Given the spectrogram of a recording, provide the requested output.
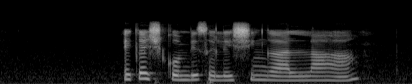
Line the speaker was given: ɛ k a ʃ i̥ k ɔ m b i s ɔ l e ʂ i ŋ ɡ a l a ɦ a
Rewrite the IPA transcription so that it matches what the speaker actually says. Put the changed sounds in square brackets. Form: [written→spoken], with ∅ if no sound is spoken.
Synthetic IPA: ɛ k a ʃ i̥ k [ɔ→o] m b i s ɔ l e [ʂ→ʃ] i ŋ ɡ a l a ɦ a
